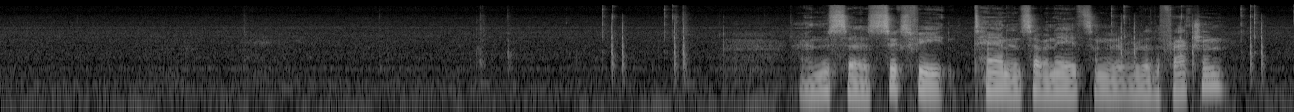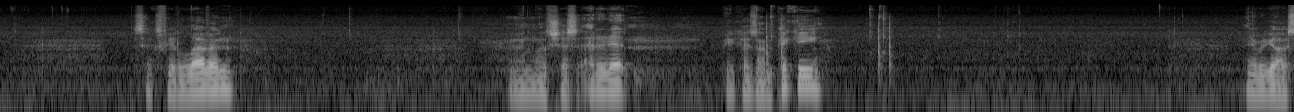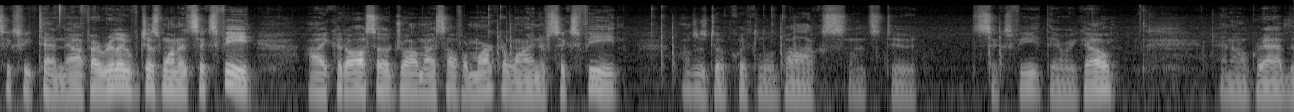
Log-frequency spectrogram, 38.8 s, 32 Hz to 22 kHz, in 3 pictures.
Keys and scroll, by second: 18.2 x, 37.9 x.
